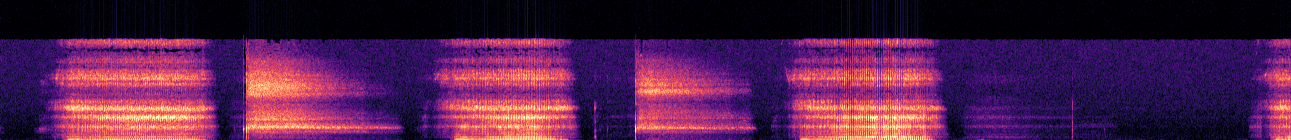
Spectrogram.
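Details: ASMR snoring recording: loud, throaty snores on each in-breath, each followed by a hissing out-breath, about three cycles in thirteen seconds; snoring.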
